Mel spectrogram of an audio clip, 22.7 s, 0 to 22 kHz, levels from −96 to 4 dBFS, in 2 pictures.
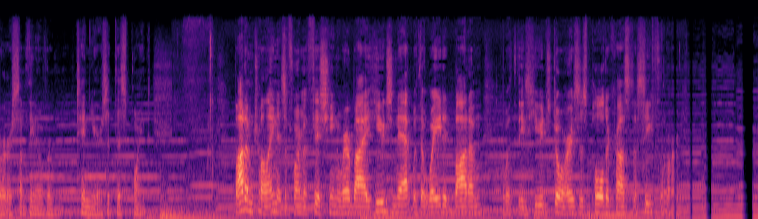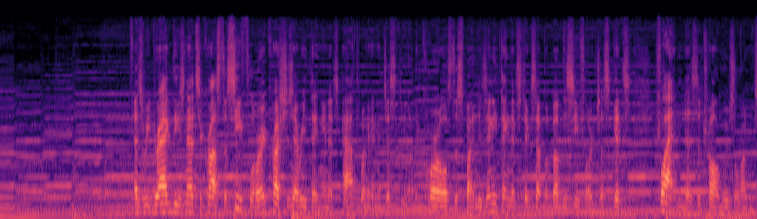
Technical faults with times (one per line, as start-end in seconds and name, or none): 9.79-10.69 repeated stalls (stutter)
11.13-11.31 call audio freeze
12.13-13.33 jitter buffer slow-down
15.22-17.56 jitter buffer speed-up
